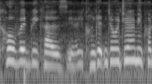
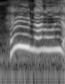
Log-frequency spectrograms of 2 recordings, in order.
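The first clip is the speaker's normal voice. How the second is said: excited greeting; 8 dB louder than usual. Real, not acted. Answering Natalie's compliment on the livestream, excited. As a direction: burst in high and loud.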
